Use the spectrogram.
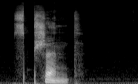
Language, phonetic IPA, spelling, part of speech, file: Polish, [spʃɛ̃nt], sprzęt, noun, Pl-sprzęt.ogg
